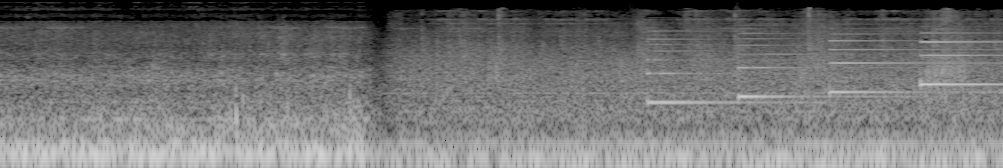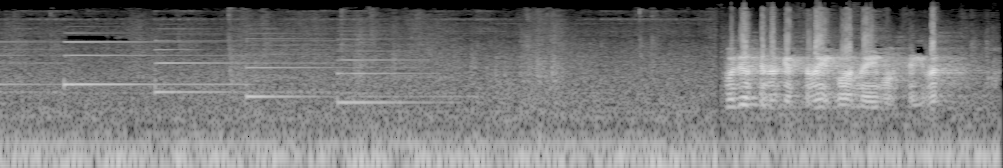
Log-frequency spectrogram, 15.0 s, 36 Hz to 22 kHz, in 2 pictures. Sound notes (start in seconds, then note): 4.8 sound of chime before announcement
